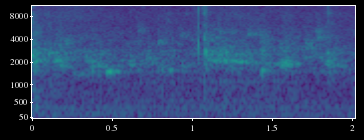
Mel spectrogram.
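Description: Near silence: room tone, with a faint click about a second in.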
